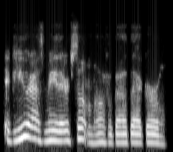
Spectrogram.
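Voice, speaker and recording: A woman's voice: fairly low pitch, fast, a little mellow, dry recording, lightly acted. A woman acting a superstitious, wary hospital nurse in a screenplay table read, speaking insistently.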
